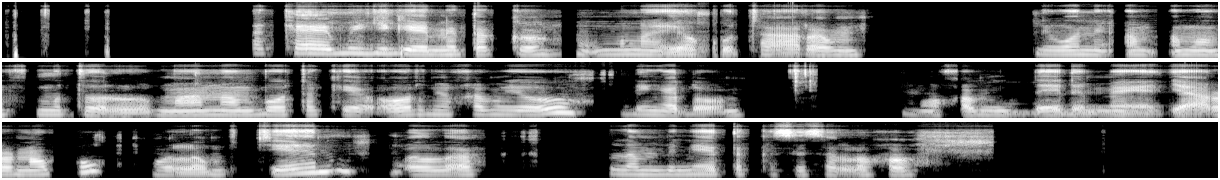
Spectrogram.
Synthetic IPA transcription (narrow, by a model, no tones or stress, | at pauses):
tɐkːajbiɟiɡɛnːitɐkːəmunɐjɔkːuta̰ːɾɐm | diwɔniʔɐmɐmɐmfmutɔlmaːnaːmbɔtɐkʰːɛʔɔːɾɲuxɐmjɔːdiŋɡɐdɔ̰ːn | mɔxɐmdɛjdɛmɛ̰ɟa̰ːɾɔnɔkːu | wɐlɐ̰mbcɛːnwɐlɐ | lɐmbiŋɛtɐkːəsisɐlɔxɔ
